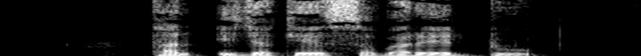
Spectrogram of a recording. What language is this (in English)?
Oromo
